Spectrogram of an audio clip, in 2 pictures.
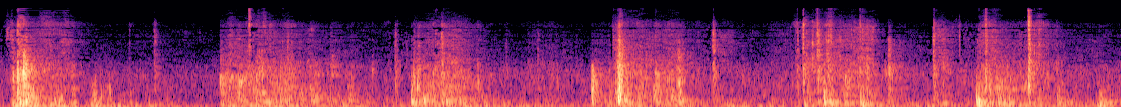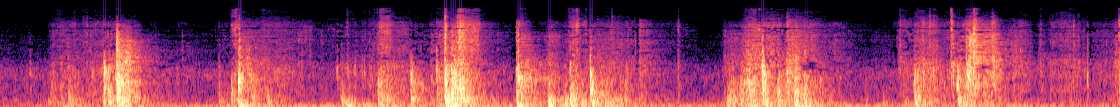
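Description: Footsteps crunching and clattering over earthquake rubble of broken concrete and loose sheet metal, with irregular knocks and scrapes about one to two a second, heavier in the second half.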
